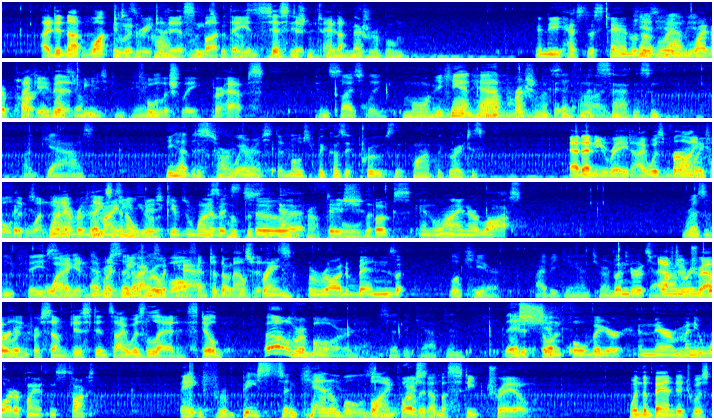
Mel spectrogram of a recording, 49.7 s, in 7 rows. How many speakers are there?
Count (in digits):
4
